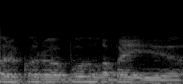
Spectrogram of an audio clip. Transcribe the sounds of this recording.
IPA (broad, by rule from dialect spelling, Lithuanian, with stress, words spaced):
ˈkʊr ˈkʊr ˈbʊʋoː lˠɐˈbɐɪ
